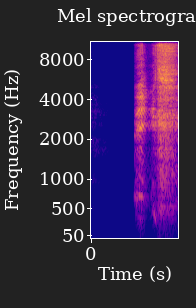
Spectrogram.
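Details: Induced sneeze: one abrupt, hissy sneeze, a sudden forceful burst of air after a moment of silence.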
